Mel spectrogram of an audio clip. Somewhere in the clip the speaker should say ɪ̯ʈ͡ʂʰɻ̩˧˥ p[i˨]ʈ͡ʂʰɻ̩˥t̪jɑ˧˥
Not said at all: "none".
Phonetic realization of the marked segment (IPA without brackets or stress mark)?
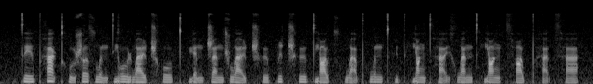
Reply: i˥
